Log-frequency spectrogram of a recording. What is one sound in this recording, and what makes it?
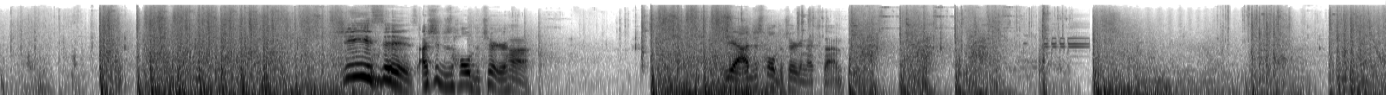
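Gunfire from a game crackles in rapid bursts.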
